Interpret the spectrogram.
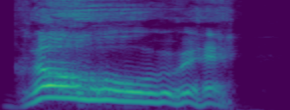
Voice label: preachin, gospel preacher; Spectrasonics; Vocal Planet Vol.1 Gospel; akai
